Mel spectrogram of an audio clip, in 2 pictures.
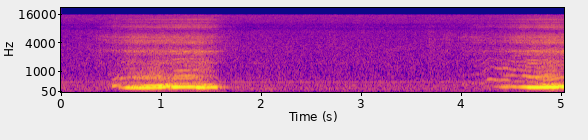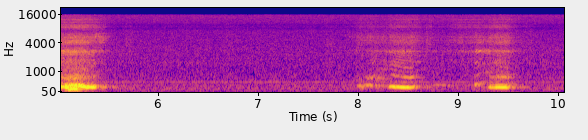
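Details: Person sleeping and snoring: loud rattling snores on each breath in, about three cycles in ten seconds, the last one broken into shorter snorts.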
